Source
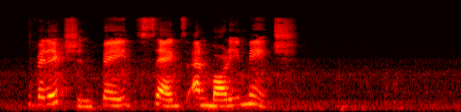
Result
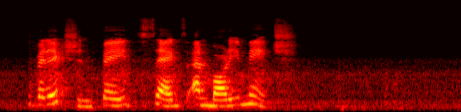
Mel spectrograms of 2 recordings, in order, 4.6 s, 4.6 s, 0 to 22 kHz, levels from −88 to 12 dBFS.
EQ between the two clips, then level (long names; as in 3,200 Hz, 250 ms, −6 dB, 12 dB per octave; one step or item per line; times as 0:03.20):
high-pass filter 110 Hz
head-to-tape spacing loss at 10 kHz 24 dB
low-shelf EQ 200 Hz −8.5 dB
+6.5 dB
